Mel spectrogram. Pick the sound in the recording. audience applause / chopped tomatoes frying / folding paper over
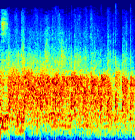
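audience applause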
